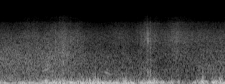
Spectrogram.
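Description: Strong wind buffeting the microphone, a steady low rumble with a few brief gusts of hiss about halfway through and again near the end.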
